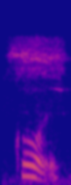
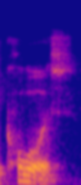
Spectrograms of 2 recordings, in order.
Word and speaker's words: corpse: So you say core. Yeah, you can say core. Core, that's right. You can have a final or you can say cause, but the P, that letter, is not pronounced.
